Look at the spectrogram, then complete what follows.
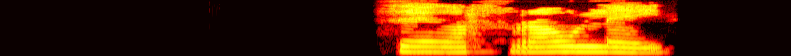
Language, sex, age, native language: Icelandic, male, 8, Icelandic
